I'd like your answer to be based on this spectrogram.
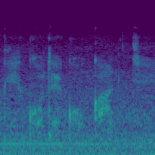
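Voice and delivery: hushed unvoiced whisper. Real, not acted. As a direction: whisper so nobody hears. Whispering so he won't hear.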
